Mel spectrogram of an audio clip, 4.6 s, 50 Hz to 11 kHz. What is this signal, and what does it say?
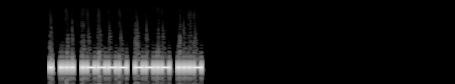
Morse code, heard as a keyed tone, about 41 wpm, 700 Hz. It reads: ES1QV
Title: DXCC-100 Call Signs - 5 Characters - Repeated 3x - 45wpm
